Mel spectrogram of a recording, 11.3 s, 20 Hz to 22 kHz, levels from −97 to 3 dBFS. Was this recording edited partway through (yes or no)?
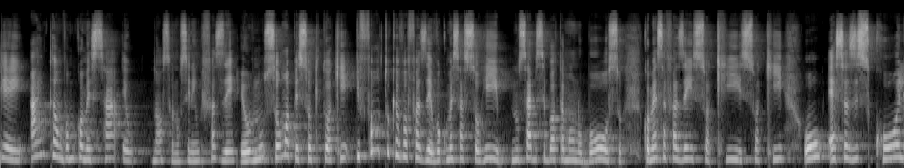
no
